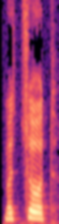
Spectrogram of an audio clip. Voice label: "mocot", Archi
